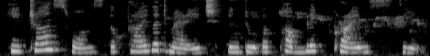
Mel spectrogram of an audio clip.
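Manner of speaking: normal talking voice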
